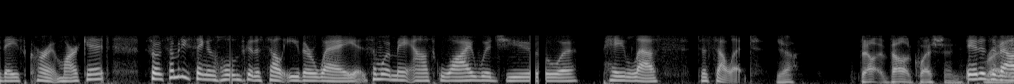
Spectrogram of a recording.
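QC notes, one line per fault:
2.3 s, packet loss filled with silence: a single 20 ms dropout with hard edges, where one lost packet was replaced by digital silence, which fits a 20 ms packet size.
5.3–5.46 s, packet loss filled with silence: a stuttering burst of holes totalling 140 ms across 160 ms, longest run 80 ms. Consecutive packets went missing and each gap was zero-filled, so the sound chops in steps of the packet length.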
